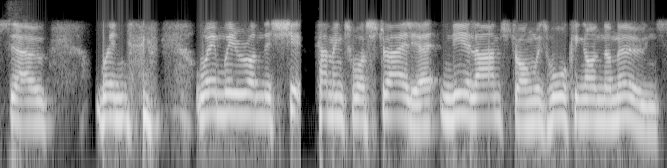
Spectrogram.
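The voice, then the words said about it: British accent. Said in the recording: “I do love your accent... so I know a little bit about the British accent”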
